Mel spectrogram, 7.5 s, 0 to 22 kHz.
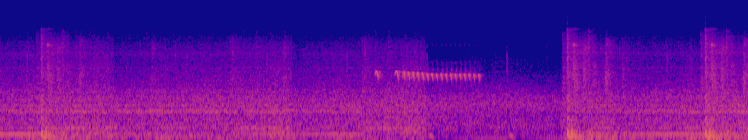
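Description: A door opening in Farming Simulator 19, a soft mechanical sliding rumble with a brief thud or two, faint over a quiet low hum and a short whistling tone, no speech.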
